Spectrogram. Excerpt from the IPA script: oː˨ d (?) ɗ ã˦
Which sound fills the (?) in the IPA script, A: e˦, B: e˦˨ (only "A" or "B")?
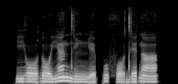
A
